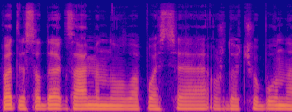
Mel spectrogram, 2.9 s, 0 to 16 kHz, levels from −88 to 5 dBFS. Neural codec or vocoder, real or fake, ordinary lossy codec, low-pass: none; real; AAC, 48 kbps; 14.4 kHz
